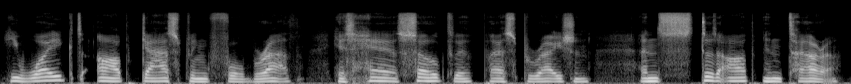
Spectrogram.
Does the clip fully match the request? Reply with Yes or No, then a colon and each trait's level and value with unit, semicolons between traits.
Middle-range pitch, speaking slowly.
Yes: medium, 145 Hz; slow, 115 wpm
